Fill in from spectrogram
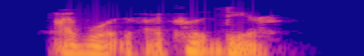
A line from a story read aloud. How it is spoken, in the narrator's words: he said gently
